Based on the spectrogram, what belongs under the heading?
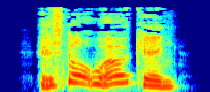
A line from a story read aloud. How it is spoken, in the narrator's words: he wailed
